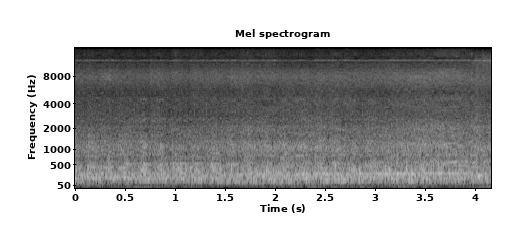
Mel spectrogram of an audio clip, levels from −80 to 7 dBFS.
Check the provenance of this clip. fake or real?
fake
